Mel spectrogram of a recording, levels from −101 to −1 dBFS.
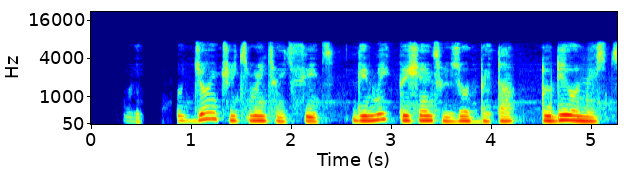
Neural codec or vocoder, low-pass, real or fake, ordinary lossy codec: codec, 44.1 kHz, 3.4 kbps, Pupu-Codec; 7.2 kHz; fake; none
